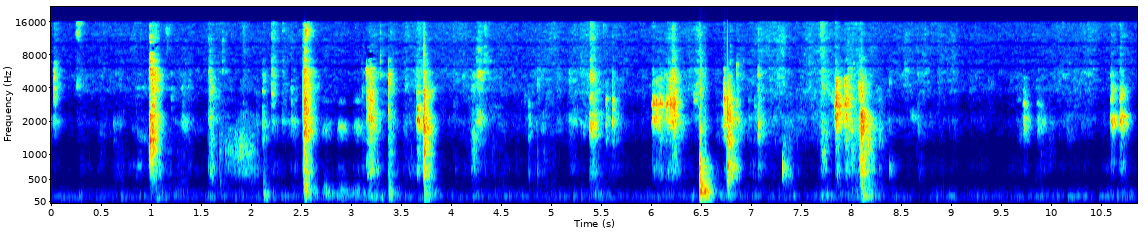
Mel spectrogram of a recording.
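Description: Chairs creak and shuffle as people move.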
